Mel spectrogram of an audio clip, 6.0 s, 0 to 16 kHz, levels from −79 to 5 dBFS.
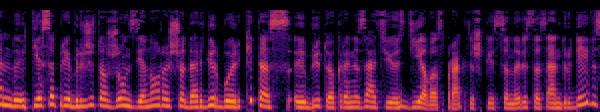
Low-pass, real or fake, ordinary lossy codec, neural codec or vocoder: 14.4 kHz; real; MP3, 48 kbps; none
